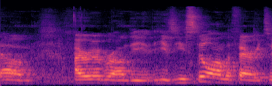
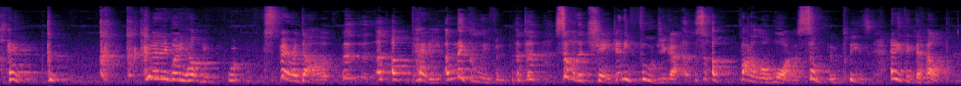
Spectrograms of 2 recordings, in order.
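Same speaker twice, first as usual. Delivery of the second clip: higher, stammering plea for change; pleading beggar; 7 semitones higher than usual. Retold or imitated. Beggar asking train riders for spare change, pleading. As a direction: imitate a panhandler, halting and pleading.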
